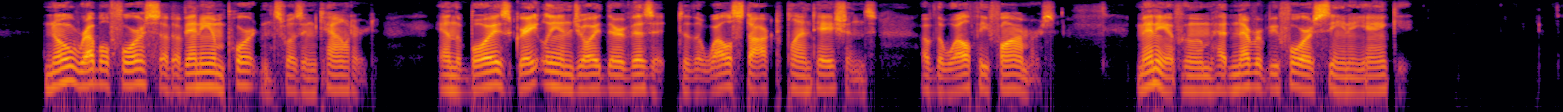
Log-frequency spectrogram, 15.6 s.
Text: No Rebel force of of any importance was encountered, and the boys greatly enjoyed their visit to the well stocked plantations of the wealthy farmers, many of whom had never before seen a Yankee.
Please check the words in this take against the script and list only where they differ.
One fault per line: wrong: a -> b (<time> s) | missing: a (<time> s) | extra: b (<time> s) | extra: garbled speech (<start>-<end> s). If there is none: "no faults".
no faults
